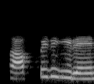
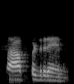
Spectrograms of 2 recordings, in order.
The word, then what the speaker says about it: சாப்பிடுறேன்: No, சாப்பிடுகிறேன் is written Tamil. சாப்பிடுகிறேன். Okay. The spoken is சாப்பிடுறேன். நான் சாப்பிடுறேன். Okay. Okay. நான் சாப்பிடுறேன்.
